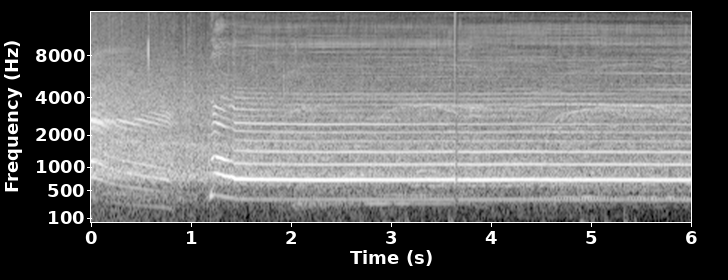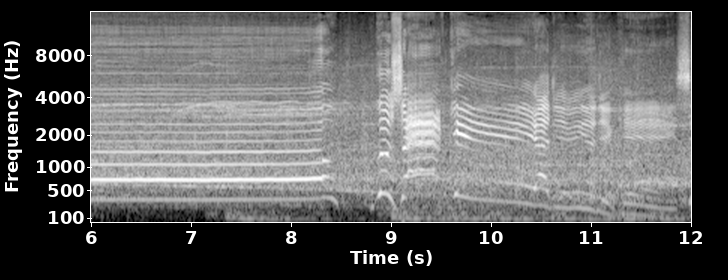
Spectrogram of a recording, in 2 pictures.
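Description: Sports commentator's drawn-out goal cry, a single steady note held for about seven seconds over crowd noise, followed by excited speech.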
